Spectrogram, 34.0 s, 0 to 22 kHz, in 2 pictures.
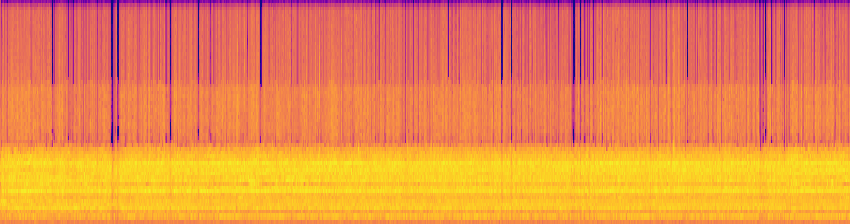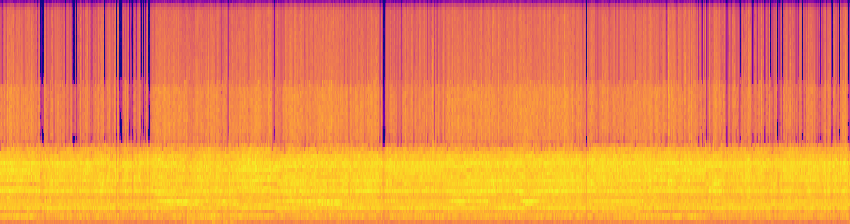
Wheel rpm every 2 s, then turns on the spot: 230, 230, 230, 230, 230, 230, 230, 230, 230, 230, 220, 220, 230, 230, 220, 230, 230.
none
